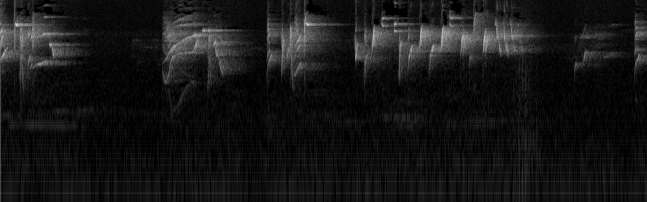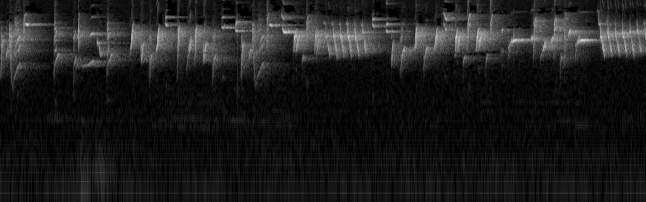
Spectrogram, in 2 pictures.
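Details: European goldfinch in generous song: opening scattered twittering phrases give way to a long unbroken stream of fast chirps, buzzes and liquid trills, with a faint low hum in the background.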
